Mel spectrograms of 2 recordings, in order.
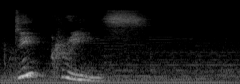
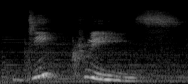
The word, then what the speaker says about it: decrease: repeat after me context in the verb form it will become contest contest convert convert convert convert decrease decrease decrease decrease so this way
